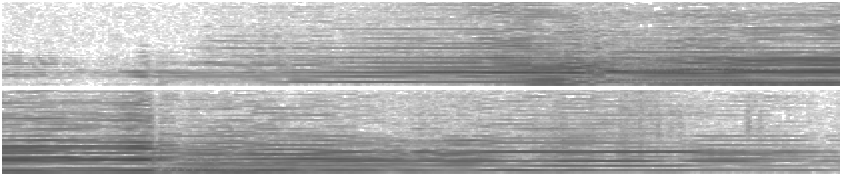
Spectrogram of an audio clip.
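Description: Solo cello playing slow, held bowed notes, at times two notes at once. It swells from about a second in to its loudest around four to five seconds, then fades.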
